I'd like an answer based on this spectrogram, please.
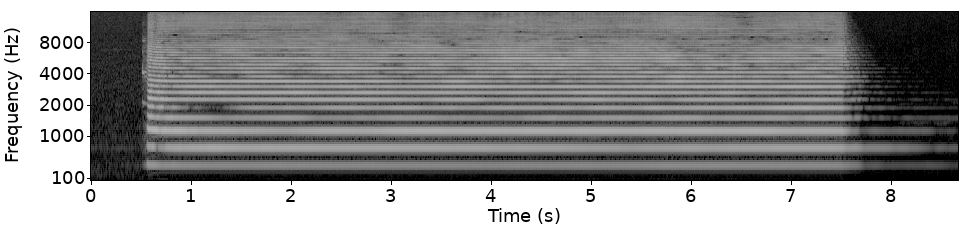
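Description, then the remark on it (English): An air raid siren sounds one harsh, horn-like blast at a steady pitch with no rise or fall. It starts abruptly, holds loud for about seven seconds, then cuts off into a brief fading tail. “I think it sounds more like a ship's horn.”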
